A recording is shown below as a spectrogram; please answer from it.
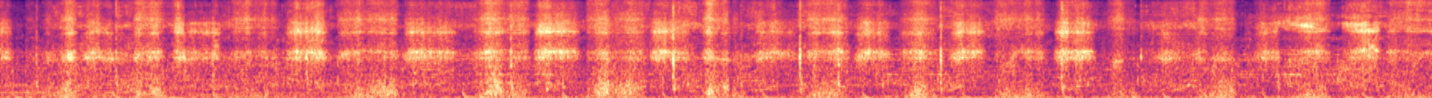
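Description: Wind rushing and buffeting on the microphone while riding, in irregular gusts.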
